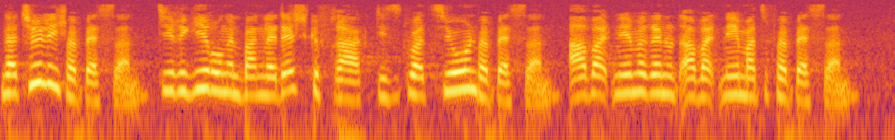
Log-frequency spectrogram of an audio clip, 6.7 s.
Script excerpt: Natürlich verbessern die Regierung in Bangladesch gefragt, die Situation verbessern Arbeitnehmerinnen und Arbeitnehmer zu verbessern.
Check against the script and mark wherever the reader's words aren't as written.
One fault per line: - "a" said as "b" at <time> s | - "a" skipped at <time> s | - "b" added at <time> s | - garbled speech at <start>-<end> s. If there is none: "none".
none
